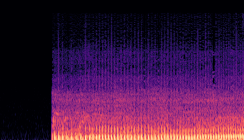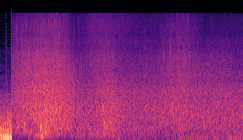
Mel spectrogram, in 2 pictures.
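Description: After about a second of silence, a motorcycle engine runs loudly with a fast, even pulsing for about four seconds and stops abruptly. It gives way to the steady hiss of surf washing onto a beach.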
